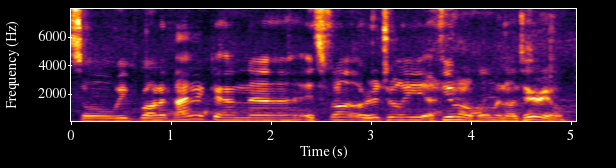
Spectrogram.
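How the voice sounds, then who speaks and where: A man keeps a moderate pace while noticeable background noise and audible room echo fill the recording. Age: 80s+. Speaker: classic car owner. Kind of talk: casual interview. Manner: halting.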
